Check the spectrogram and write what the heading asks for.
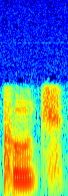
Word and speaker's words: Punch: And I don't know if you pronounce it punch or punch. – Punch. – Is it punch? – Yes, sir.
